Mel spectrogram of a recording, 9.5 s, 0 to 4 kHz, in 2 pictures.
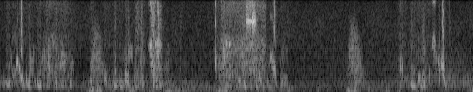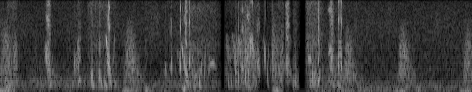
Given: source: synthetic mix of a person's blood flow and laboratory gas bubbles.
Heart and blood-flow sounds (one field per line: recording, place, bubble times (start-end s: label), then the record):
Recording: Doppler ultrasound of blood flow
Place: subclavian vein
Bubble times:
0.04-0.76 s: bubbles
0.88-0.97 s: bubbles
1.01-1.70 s: bubbles
2.12-2.91 s: bubbles
3.97-4.50 s: bubbles
4.79-4.92 s: bubbles
5.17-5.29 s: bubbles
5.46-5.57 s: bubbles
5.60-5.91 s: bubbles
6.37-6.90 s: bubbles
6.98-7.45 s: bubbles
7.50-7.73 s: bubbles
7.78-7.97 s: bubbles
8.00-8.33 s: bubbles
From the record:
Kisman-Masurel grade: 333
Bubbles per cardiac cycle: rolling drumbeat, 9 or more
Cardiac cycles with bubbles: 50 to 99%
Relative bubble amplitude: loud (0.450 to 0.775)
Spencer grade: 3 (all of the cardiac periods contain showers or single bubble signals, but not dominating or overriding the cardiac motion signals)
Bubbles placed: anywhere in the cardiac cycle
